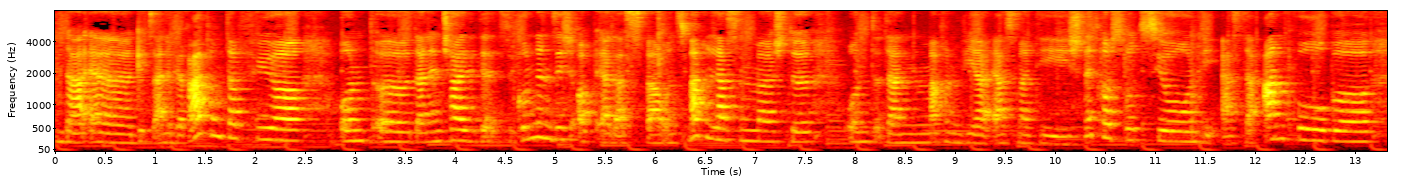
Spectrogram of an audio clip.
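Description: Very slow speech over clear background music, with audible room echo. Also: woman. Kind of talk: channel introduction talk. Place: workshop.

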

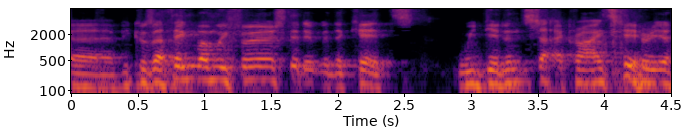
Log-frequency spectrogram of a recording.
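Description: A man speaks at a fairly slow pace with fairly even intonation and a somewhat breathy voice over light background noise. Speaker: guest. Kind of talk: interview answer. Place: home room. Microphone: video call.

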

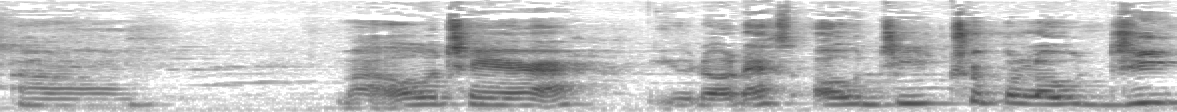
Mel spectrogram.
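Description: A woman talks at a slow pace and medium pitch, her voice carrying a husky, rough edge and a slightly mellow tone with fairly even intonation.

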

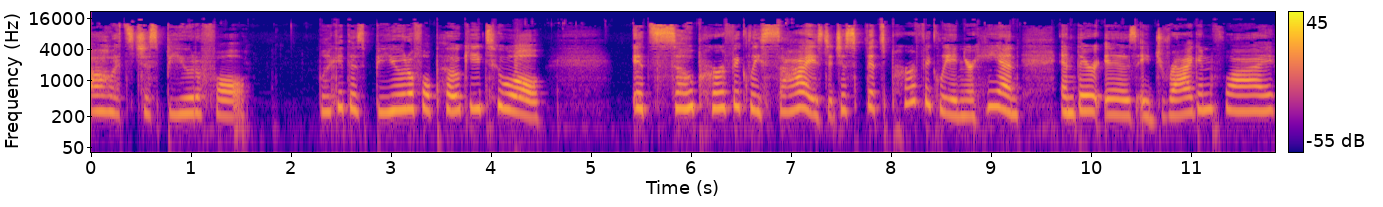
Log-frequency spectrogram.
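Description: The animated tone comes at a fairly slow pace with an American accent, set against a quiet background. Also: woman, high pitch for a woman, ordinary pitch variation. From Kansas. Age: 40s. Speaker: craft YouTuber. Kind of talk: casual unboxing chat. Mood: delighted, grateful.

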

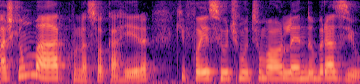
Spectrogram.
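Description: Over a silent background in a very clean recording, a woman with a plain, everyday voice speaks at a medium pitch and a moderate pace. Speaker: music show host. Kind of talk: casual interview.

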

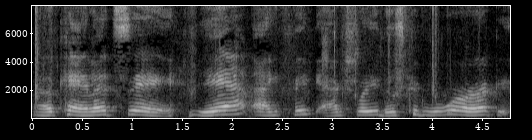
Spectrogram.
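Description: A very slow pace over light background noise. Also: woman. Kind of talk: casual vlog chat. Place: kitchen. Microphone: phone near.

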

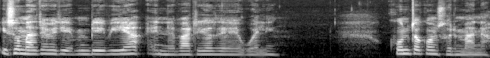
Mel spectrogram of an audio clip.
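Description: A woman's fairly low voice at a fairly slow pace. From Spain, Málaga; Spain. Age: 40s. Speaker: YouTuber. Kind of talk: opinion vlog monologue. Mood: earnest, emotional storytelling. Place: home room. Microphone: phone near.

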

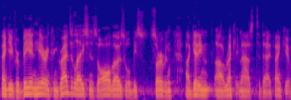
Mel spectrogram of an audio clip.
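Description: Talking at a fairly quick pace with an American accent, a man uses an ordinary speaking voice at a medium pitch with ordinary pitch variation. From US South, Virginia. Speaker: mayor. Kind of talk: speech. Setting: luncheon stage with audience. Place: hall. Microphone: podium.

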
